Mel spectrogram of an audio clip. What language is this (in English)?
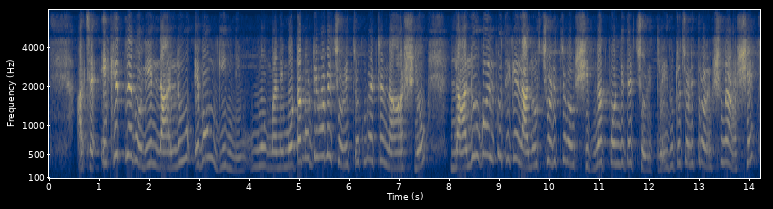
Bangla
